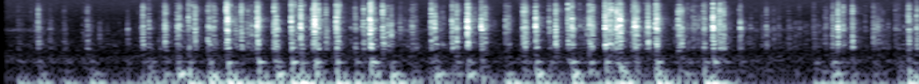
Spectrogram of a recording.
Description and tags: Sound Design Class Keyboard edited
Just a simple recording of me typing on some keys.
computer, keyboard, typing, keystroke, type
